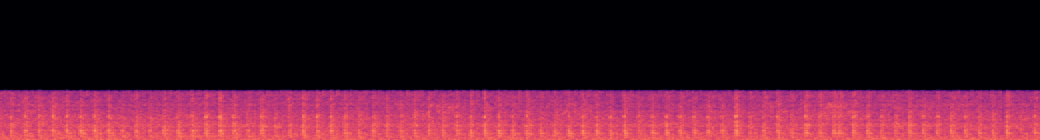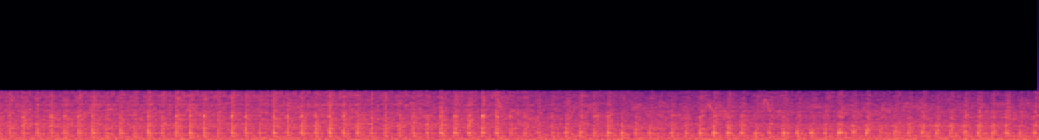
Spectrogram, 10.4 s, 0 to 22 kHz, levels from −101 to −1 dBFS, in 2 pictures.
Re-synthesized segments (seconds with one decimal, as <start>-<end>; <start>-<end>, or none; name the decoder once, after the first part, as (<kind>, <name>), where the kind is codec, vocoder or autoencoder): 0.0-10.4 (vocoder, Vocos)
